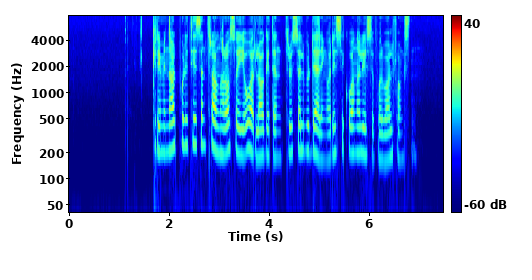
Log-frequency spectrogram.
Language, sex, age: Norwegian, female, 34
